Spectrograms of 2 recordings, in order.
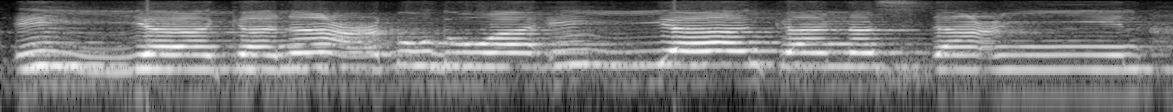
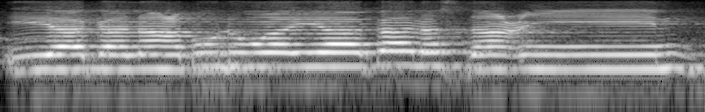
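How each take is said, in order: First: The y sound in iyyaka is doubled. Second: The y sound in iyyaka is single. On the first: Only God is worshipped and asked for help. The speaker calls it right. "harus dibaca bertasydid" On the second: The sun is worshipped and asked for help. The speaker calls it wrong. "dibaca lurus"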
